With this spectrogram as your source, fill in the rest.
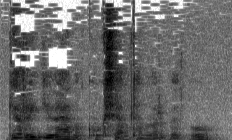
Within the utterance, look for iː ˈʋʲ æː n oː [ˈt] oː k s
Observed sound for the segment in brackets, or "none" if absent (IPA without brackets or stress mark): k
